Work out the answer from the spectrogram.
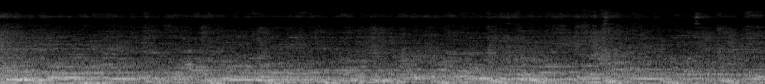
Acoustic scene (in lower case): crowded indoor space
